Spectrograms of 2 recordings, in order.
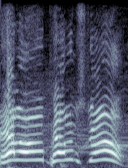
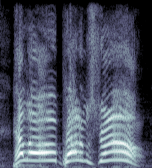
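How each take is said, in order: First: Even bigger rally call, high and loud; louder crowd hype shout. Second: Loud, high rally call to the crowd; crowd hype shout. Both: Acted. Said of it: "we can do better than that".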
